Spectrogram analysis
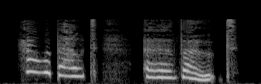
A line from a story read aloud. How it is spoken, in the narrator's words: chirped Uma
